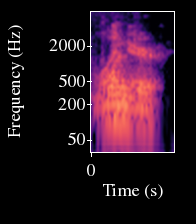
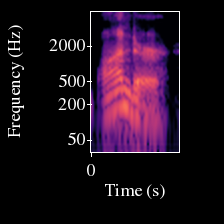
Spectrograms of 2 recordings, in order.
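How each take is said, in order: First: The first vowel sounds like 'uh'. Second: The first vowel sounds like 'ah'. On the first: The speaker calls it wrong. "not wonder" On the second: The speaker calls it right. "It's an A, not an O"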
